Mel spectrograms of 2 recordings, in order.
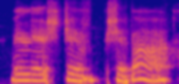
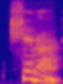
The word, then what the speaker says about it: Sheva: quandary about it because sometimes it's spelled or pronounced Sheva or Sheva. So in Israel, it's pronounced both ways.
